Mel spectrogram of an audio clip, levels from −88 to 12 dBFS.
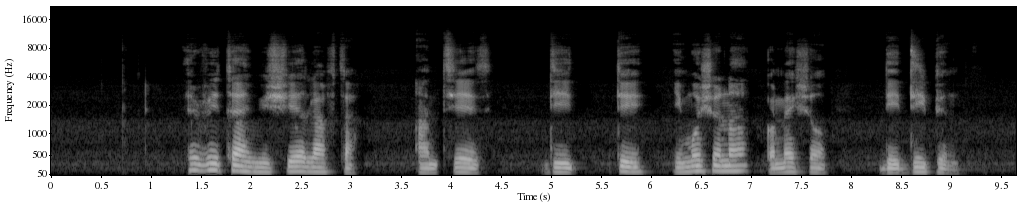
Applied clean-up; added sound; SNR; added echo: none; none; none; none.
